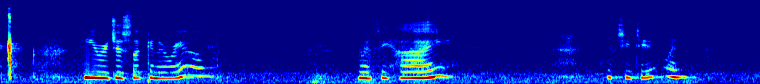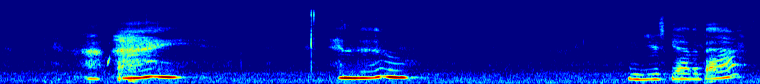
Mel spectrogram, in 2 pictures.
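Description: A baby coos softly close by.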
